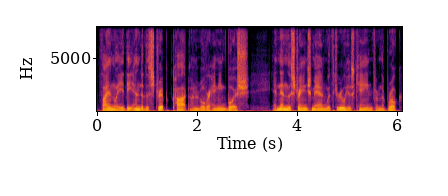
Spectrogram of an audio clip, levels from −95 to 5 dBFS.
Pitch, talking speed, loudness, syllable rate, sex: 95 Hz, 215 wpm, -18 LUFS, 5.3 syllables/s, male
